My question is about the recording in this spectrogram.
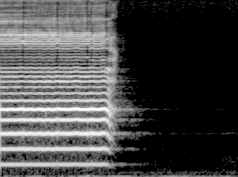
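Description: A male Quran reciter's voice holding the drawn-out final vowel of 'yashā'' on one steady note at the close of a verse. It stops abruptly about a second in, leaving near silence with a faint low hum.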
